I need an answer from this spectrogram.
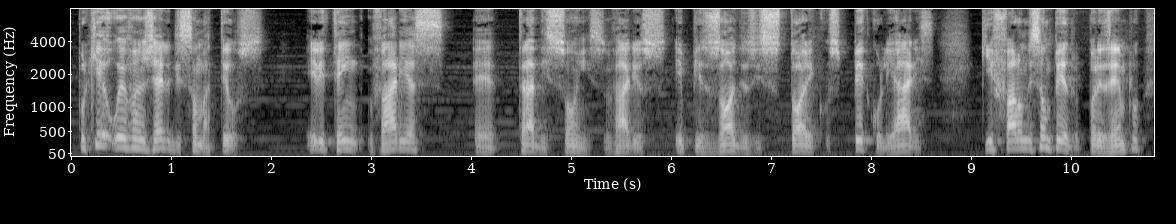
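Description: A man, a priest, giving a daily homily in an earnest teaching tone with frequent filler pauses. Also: medium pitch, big pitch swings, vocal fry, husky, soft background music.

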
